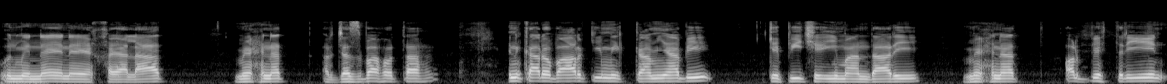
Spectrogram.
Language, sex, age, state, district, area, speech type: Urdu, male, 30-45, Bihar, Madhubani, rural, spontaneous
